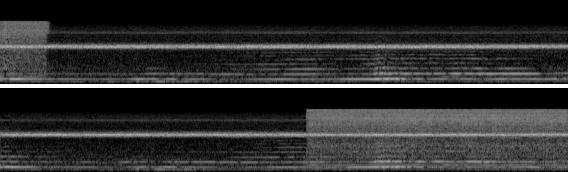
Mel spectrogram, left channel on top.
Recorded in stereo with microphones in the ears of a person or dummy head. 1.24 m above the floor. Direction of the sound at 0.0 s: 55° left (ahead or behind).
